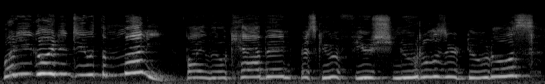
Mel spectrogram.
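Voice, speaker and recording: Squeaky, bubbly cartoon superhero girl. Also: moderate pace, darkish tone. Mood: chatty, gossipy. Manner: gushing, showy, squeaky girlish delivery. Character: bubbly, ditzy, fame-hungry young female cartoon superhero. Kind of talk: comedic table read.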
